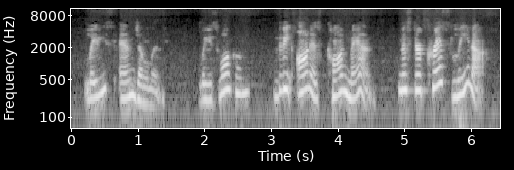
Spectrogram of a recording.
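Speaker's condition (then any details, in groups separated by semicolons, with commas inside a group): No condition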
